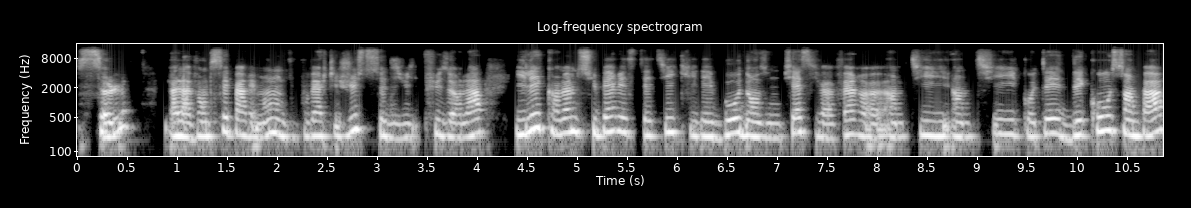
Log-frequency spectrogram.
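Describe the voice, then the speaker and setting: A woman speaks fairly slowly at medium pitch, somewhat breathy. Her pitch varies in an ordinary way. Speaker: essential oils seller. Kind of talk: live stream product presentation. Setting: live video stream. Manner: hesitant, many fillers.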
